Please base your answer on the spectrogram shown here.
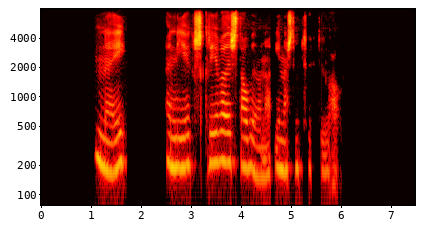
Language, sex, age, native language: Icelandic, female, 30-39, Portuguese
